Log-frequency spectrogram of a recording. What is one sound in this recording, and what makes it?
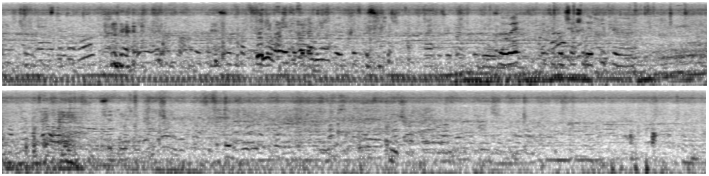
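Several men and women murmur and talk nearby.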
